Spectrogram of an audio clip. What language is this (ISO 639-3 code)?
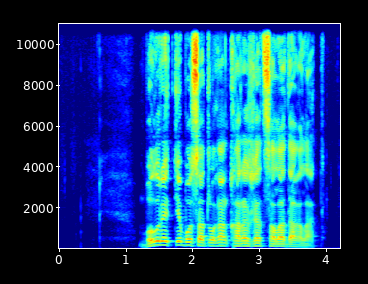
kaz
